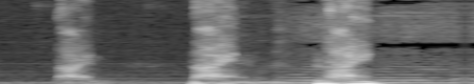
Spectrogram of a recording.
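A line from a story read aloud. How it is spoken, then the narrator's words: Whisper with failing voice. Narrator (German): flüsterte er und merkte, wie ihm die Stimme versagte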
